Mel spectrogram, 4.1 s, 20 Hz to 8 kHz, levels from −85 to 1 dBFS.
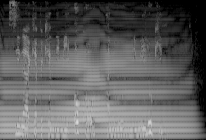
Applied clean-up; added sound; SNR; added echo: none; Wind instrument, woodwind instrument; -3 dB; none.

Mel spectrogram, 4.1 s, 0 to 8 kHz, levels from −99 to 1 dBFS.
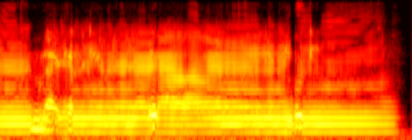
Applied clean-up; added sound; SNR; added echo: neural diffusion model UNIVERSE++.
